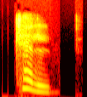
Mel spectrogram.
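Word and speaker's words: كلب: So this kaf, kalb. Kalb means dog. Here qaf, if I pronounce this kaf, qaf, we say and said qalb, qalb will be heart. So don't say heart kalb and don't say dog qalb, okay?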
